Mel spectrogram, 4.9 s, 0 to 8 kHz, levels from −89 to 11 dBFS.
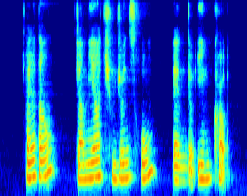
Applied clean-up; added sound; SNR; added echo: neural mask model DeepFilterNet 3.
